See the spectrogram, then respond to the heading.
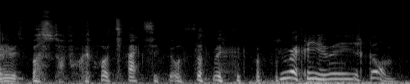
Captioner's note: laughing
